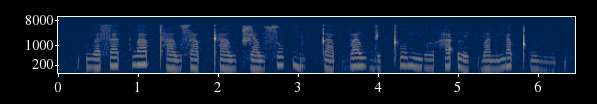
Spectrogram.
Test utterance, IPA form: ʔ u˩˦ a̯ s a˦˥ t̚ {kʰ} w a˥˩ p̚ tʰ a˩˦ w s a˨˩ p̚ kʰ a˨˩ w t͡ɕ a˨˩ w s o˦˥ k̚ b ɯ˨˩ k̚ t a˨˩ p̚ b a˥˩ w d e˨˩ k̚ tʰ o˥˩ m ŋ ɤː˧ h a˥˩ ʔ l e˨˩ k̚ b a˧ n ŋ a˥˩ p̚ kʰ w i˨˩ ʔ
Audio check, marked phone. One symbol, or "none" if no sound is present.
k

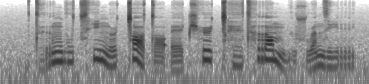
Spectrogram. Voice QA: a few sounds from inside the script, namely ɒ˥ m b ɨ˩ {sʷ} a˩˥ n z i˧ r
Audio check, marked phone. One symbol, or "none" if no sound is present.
sʷ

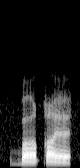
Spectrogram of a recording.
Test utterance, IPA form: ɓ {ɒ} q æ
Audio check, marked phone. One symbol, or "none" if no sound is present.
ɒ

